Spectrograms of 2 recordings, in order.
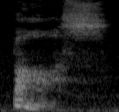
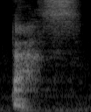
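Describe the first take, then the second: First: The vowel sounds like the one in farm. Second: The vowel sounds like the one in gas. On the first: "The first shares a sound with farm" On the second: "The second with gas"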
